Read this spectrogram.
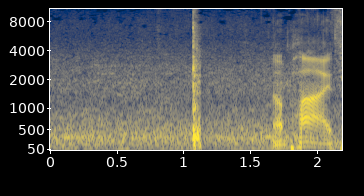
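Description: A ball smacks into a catcher's mitt with a sharp pop.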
